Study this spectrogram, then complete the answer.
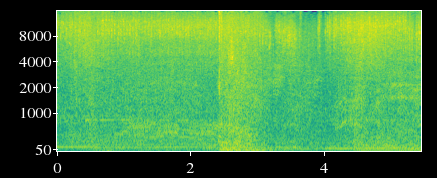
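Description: A car engine hums steadily as the vehicle drives over rough ground.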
